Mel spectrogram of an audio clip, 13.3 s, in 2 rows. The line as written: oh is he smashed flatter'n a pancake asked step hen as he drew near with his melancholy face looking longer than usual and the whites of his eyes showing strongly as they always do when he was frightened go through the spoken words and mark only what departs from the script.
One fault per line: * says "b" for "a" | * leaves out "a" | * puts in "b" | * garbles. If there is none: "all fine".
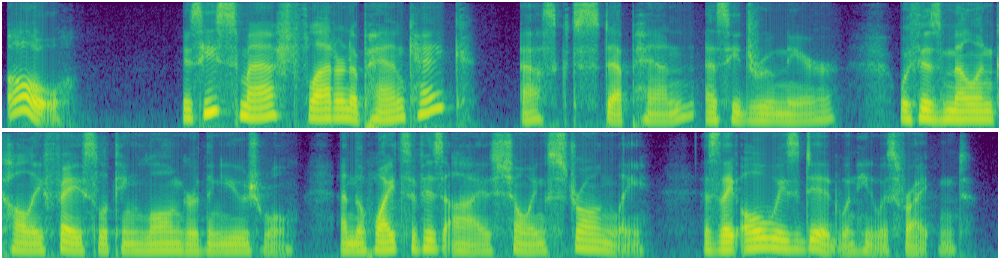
* says "did" for "do"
